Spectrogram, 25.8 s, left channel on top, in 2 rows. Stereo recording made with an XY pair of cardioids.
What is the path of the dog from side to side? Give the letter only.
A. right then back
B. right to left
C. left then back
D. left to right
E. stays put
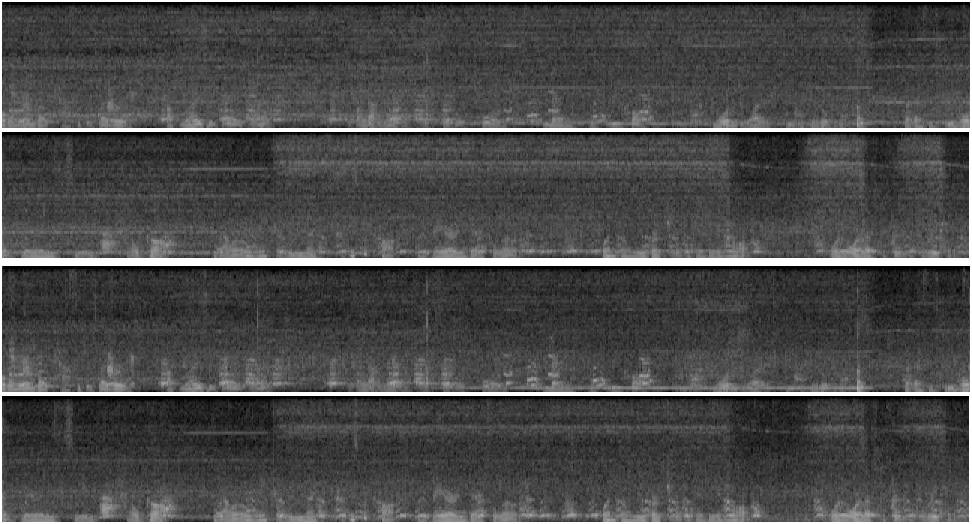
E.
